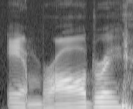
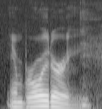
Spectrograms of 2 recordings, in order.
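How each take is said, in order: First: The word is said with a Georgian accent. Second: The word is said with a standard accent. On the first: The speaker calls it wrong. "whenever somebody pronounces it as embroidery" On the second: The speaker calls it right. "Like it's not that hard to say"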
